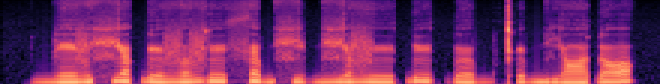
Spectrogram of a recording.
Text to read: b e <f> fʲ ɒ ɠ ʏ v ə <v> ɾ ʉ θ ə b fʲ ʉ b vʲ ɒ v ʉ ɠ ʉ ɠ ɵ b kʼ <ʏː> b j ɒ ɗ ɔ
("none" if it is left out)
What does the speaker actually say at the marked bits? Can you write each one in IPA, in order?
v, v, ʏ

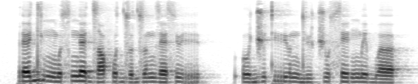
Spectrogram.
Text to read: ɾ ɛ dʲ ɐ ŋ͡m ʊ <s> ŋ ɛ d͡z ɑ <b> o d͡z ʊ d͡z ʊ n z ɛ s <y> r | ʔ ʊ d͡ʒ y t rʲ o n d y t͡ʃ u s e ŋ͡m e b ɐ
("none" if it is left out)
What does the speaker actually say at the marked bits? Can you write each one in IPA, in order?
s, f, y

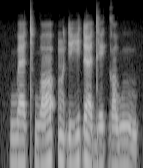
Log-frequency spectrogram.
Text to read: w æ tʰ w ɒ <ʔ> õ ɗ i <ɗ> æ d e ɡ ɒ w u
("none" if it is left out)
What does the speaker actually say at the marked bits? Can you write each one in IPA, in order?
ʔ, ɗ

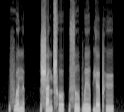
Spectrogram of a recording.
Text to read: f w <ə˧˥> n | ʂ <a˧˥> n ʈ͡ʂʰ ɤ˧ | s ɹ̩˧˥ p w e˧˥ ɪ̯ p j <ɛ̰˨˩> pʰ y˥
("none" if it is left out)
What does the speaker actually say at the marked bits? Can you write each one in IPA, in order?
ə˥˩, a˧˥, ɛ̰˨˩

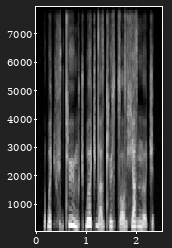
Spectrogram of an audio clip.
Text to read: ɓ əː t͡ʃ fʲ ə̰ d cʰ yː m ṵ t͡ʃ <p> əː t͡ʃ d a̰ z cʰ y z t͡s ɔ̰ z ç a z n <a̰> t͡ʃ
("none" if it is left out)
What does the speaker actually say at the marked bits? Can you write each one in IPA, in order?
ɓ, ə̰

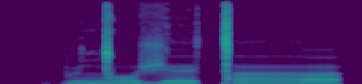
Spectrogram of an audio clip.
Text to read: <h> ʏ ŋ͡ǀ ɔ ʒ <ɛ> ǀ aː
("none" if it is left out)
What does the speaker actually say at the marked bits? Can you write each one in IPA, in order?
p, ɛ

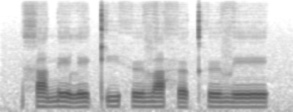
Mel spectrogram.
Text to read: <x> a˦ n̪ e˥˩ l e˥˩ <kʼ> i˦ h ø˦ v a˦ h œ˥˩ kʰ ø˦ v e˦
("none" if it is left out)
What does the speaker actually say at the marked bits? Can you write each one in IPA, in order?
x, kʼ

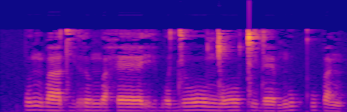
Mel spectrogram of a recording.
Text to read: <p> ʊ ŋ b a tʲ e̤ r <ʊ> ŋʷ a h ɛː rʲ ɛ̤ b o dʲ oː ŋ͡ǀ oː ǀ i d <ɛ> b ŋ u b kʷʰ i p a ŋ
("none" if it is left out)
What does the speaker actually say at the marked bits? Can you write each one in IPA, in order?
p, ʊ, ɛː

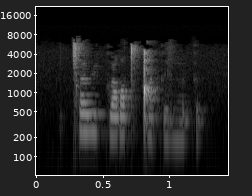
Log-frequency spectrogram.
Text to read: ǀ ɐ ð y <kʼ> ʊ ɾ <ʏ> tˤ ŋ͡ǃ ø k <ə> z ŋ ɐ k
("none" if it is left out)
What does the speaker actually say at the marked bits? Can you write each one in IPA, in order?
k, ʏ, ə

